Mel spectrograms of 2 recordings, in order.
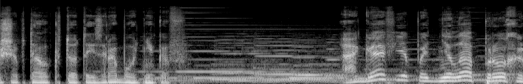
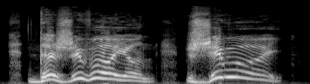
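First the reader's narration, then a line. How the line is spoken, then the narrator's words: Shout of furious delight. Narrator (Russian): крикнула с яростным восторгом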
